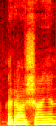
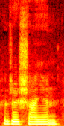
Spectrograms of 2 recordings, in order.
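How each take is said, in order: First: रसायन said as 'raa-saa-yan'; mispronounced word. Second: रसायन said as 'ra-saa-yan'; corrected pronunciation. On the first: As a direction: stretch the first vowel of रसायन to 'aa'. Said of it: "रसायन नहीं". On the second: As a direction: keep the first vowel of रसायन short. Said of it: "क्या होगा, रसायन". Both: Shown as a demonstration.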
